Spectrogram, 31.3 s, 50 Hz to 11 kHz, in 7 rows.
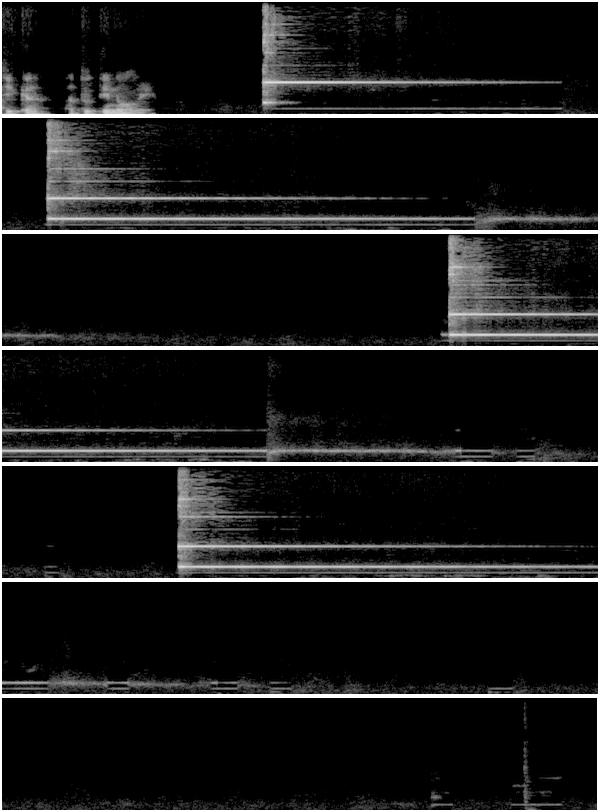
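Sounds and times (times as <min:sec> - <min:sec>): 
speech: 0:00.0 - 0:01.2
meditation bell struck to begin a meditation: 0:02.0 - 0:04.2, 0:04.8 - 0:09.0, 0:12.3 - 0:17.5, 0:19.2 - 0:24.5.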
